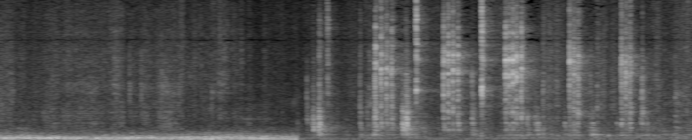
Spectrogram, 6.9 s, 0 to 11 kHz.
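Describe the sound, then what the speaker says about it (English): Click-type torque wrench tightening an oil drain plug on a Ford F-150, a series of sharp distinct clicks following a short stretch of low rumbling background noise, close and clear, no speech. "You can hear and feel the click without having to look at the torque wrench."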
